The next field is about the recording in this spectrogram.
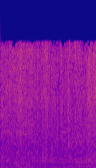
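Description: A swarm of flies buzzes in a dense, continuous, even hum outside a door, faint and steady throughout with no voices.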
